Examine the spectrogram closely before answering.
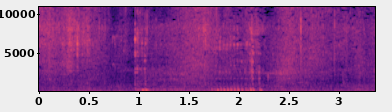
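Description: A cow sniffs and snorts close by at the straw.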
